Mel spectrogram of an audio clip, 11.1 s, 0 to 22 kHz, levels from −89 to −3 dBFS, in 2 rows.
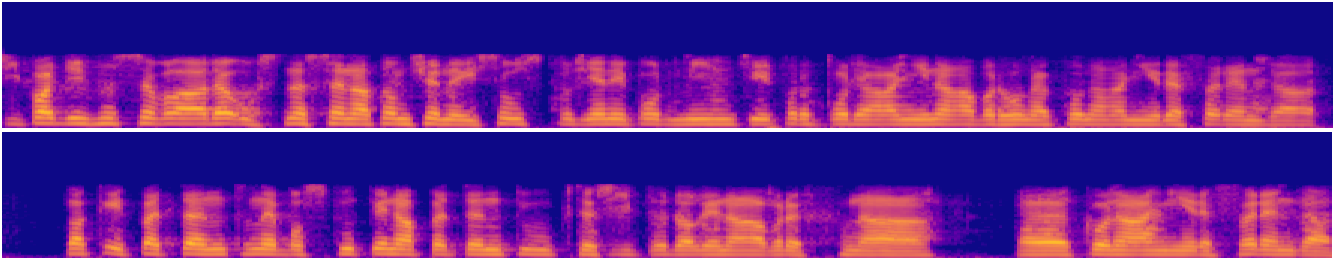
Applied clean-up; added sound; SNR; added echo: neural mask model DeepFilterNet 3.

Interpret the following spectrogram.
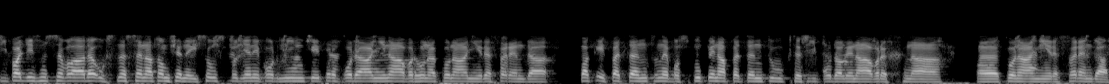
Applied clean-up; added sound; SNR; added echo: neural mask model Resemble Enhance denoiser.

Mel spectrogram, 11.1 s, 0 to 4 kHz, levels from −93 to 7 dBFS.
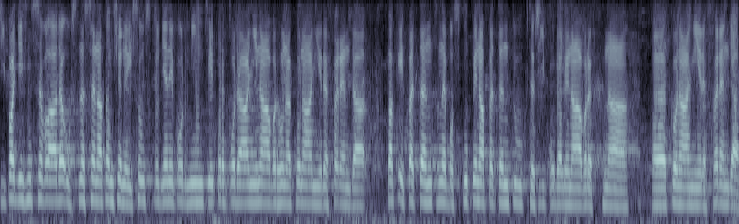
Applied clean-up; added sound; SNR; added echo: neural separator model SepFormer DNS4.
